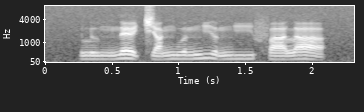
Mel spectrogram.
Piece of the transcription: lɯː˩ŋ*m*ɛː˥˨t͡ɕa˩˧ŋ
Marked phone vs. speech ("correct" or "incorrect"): incorrect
